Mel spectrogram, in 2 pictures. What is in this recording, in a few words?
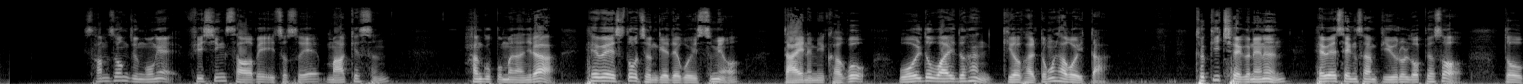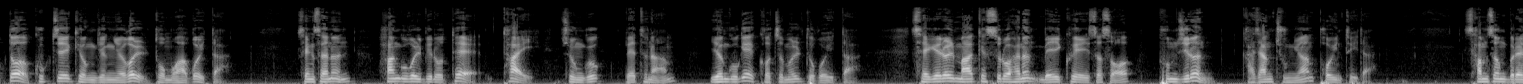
kor; MediaVoix; vice sample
